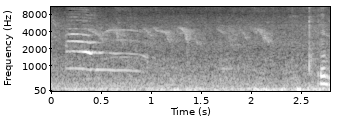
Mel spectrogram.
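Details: Stray kitten in Paraguay, grown chatty and complaining, gives one clear level meow followed by fainter, wavering mews while someone nearby encourages it to eat; a sharp click near the end.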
